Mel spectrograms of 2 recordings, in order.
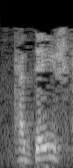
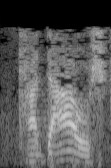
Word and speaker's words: Kadosh: If you're a Litvak, you pronounce it as an A. Kadesh, Kadesh, Kadesh. If you're German, Au, Kadaush, Kadaush, Kadaush. If you're not German, you're not a Litvak, let's say you're Polish, Kadosh, Kadosh, Kadosh.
